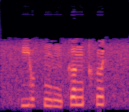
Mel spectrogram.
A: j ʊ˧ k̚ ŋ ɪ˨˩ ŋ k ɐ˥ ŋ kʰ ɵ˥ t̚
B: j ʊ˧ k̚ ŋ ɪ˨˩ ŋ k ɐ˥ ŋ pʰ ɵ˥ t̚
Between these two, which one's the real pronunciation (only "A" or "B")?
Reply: A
